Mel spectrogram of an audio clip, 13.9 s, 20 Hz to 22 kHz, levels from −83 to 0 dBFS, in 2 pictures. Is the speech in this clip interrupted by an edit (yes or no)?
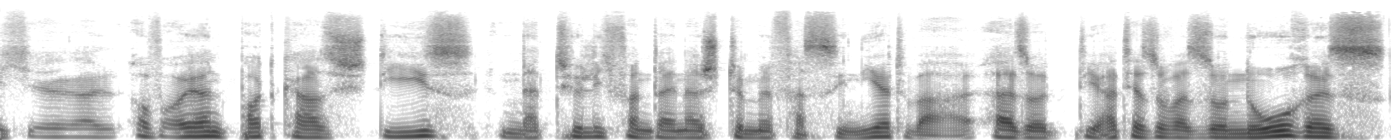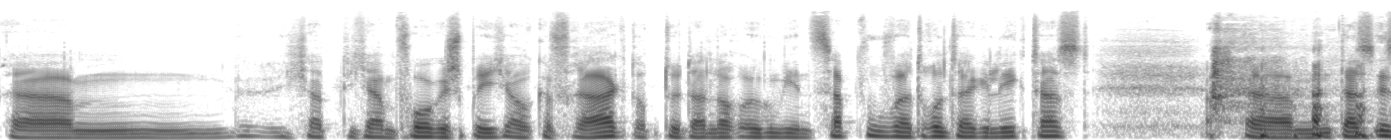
yes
